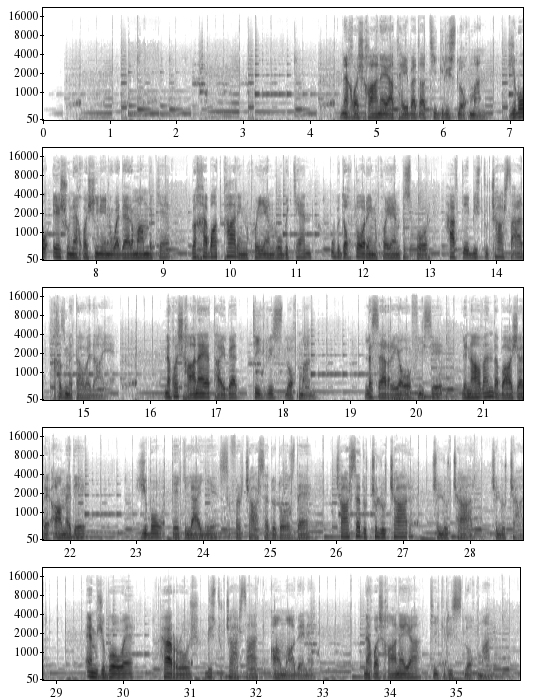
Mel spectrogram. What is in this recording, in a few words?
Kurdish man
